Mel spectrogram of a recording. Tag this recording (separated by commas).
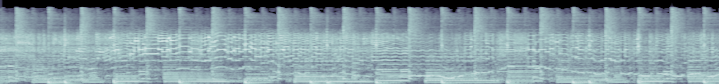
Electric guitar, Plucked string instrument, Music, Musical instrument, Guitar, playing electric guitar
